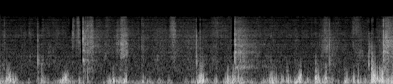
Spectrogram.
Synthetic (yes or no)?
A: yes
